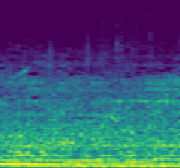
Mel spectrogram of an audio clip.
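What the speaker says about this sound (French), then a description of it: "Ils ont même ramené un hélicoptère." A gendarmerie helicopter hovers overhead amid clashes between farmers and gendarmes, a steady loud rotor drone filling the brief moment with rough, continuous noise.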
